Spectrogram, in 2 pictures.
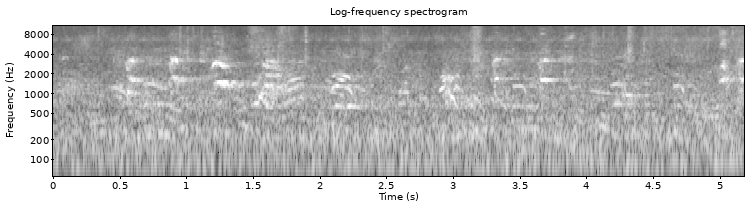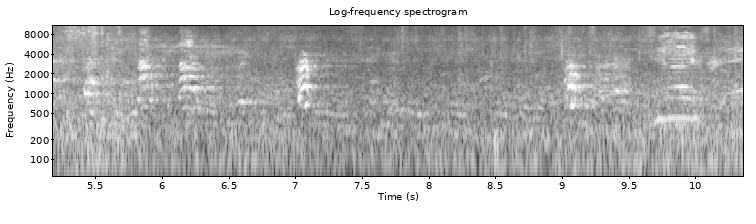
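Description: Dogs barking and yipping repeatedly over background crowd chatter, with one sharp knock about seven seconds in.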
